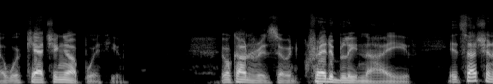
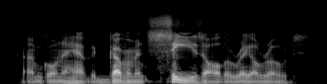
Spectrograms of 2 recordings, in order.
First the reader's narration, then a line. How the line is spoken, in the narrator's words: said, his voice low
